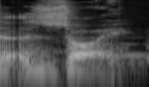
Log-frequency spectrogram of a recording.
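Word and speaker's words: zoi (ζῷα): The word pronounced in the Greek manuscripts is zoi, and that means living creatures.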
